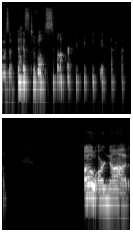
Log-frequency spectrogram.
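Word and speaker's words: Arnaud's: Oh, our nod. Okay. The S is silent. Unless it's not French.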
